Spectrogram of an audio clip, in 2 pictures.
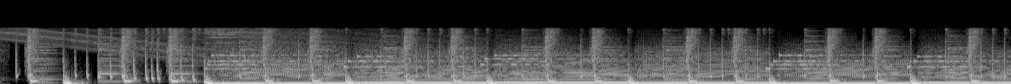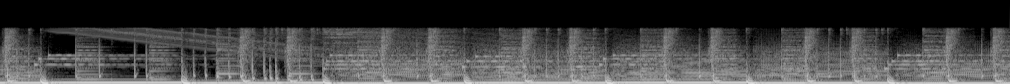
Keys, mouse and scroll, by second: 1.8-2.2 scroll down 2, 2.2 scroll up 2, 2.3 scroll down 2, 2.5 scroll up 2, 2.6 scroll down 2, 2.9 scroll up 1, 3.5 scroll down 1, 5.3 scroll down 1, 6.4 click, 8.7 click, 10.2 click, 12.6 scroll down 2, 16.6 typing, 19.0 scroll down 2.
